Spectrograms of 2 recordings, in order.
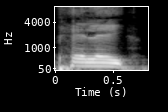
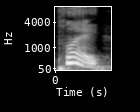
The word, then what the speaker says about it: play: دوستان در مورد تلفظ play دقت بکنید، نگفتم play. play بین P و L صدایی وجود نداره.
